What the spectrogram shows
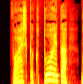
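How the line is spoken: Loud whisper, mother. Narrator (Russian): громким шепотом поинтересовалась у нее мать

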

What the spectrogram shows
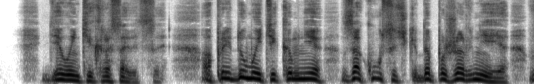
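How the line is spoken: Pleading. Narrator (Russian): взмолился он

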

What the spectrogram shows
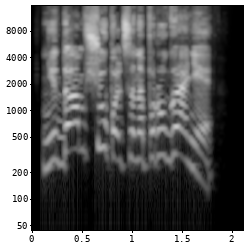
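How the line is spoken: Sudden shout from above. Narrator (Russian): вдруг заорал сверху Рэнди

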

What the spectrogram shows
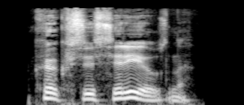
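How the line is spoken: Snorting. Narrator (Russian): хмыкнул Ваня

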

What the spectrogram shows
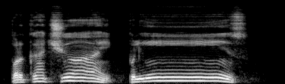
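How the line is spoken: Drawled. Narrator (Russian): протянул неугомонный ноб

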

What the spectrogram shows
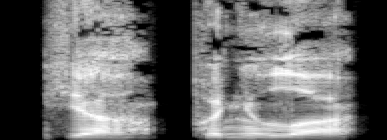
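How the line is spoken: Girl breathing out. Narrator (Russian): выдохнула девушка

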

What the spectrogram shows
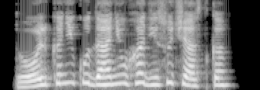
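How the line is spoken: Shouted. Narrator (Russian): крикнула она Гале

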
